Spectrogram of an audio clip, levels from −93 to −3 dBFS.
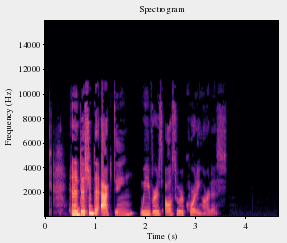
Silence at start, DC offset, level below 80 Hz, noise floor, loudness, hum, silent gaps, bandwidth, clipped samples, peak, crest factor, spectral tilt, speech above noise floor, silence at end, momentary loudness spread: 0.25 s; under 0.1%; -70 dBFS; -79 dBFS; -19 LUFS; none; none; 11 kHz; under 0.1%; 0 dBFS; 22 dB; -4.5 dB/octave; 59 dB; 1.3 s; 18 LU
